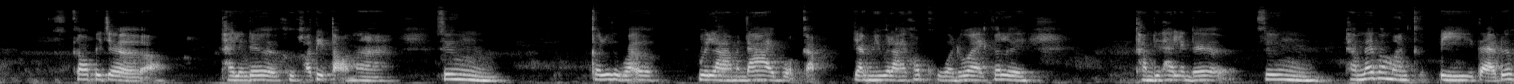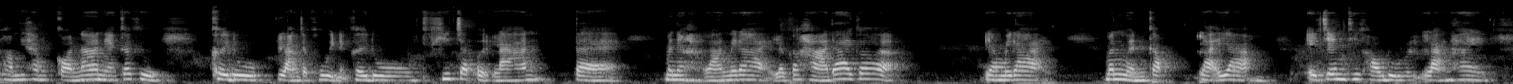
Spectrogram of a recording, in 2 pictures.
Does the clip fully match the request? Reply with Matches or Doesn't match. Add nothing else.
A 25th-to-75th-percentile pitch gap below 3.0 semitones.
Matches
